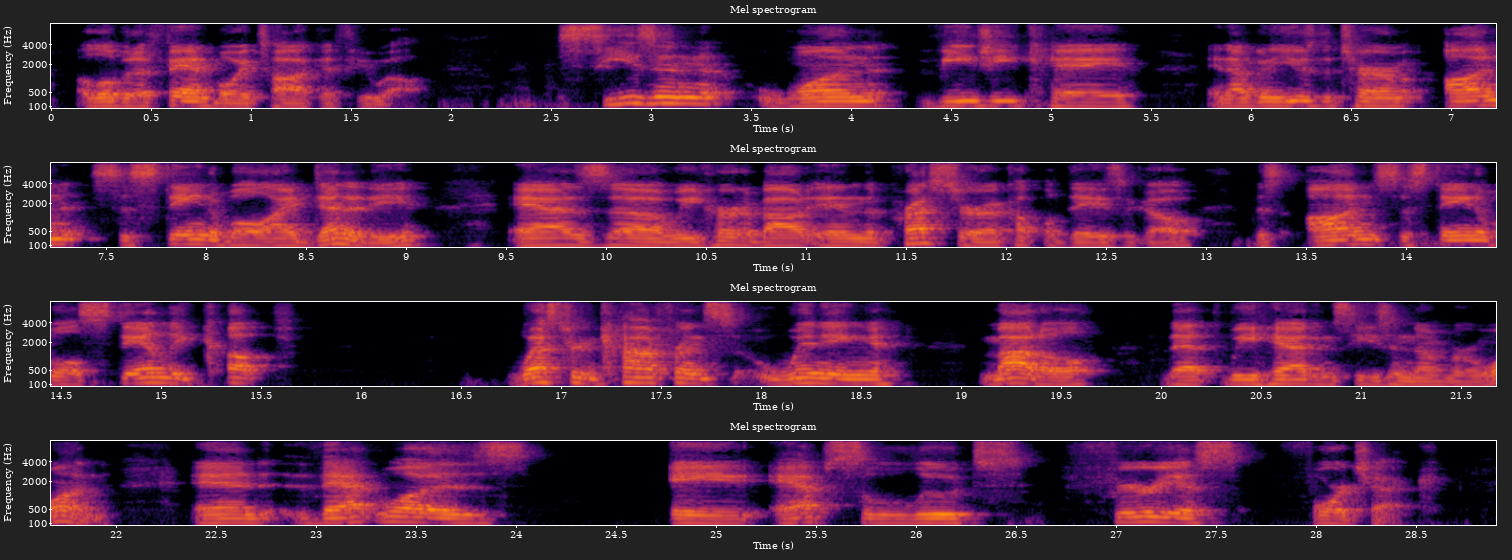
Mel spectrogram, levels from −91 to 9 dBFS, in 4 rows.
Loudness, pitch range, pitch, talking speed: -25 LUFS, 95-120 Hz, 110 Hz, 115 wpm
